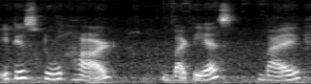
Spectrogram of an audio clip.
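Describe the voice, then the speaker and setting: A woman's fairly high voice with an Indian accent and lively intonation, very slow in pace, over noticeable background noise. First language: Hindi. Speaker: English teacher. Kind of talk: tutorial. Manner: halting, many fillers.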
